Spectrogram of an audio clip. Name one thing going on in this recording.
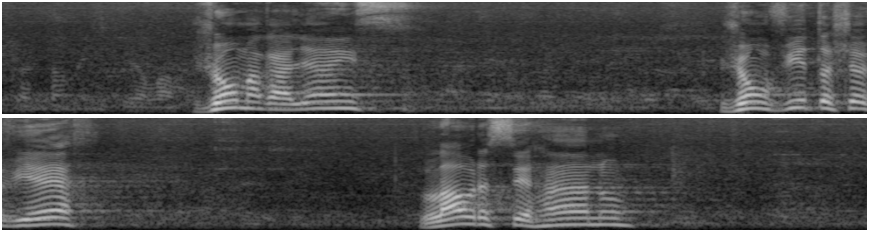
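A man announces through a loudspeaker in a large hall, in short repeated phrases.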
